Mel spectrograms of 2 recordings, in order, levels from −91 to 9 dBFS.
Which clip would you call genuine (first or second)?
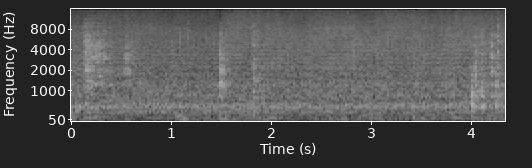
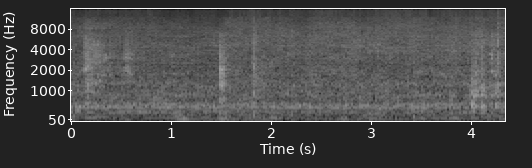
first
